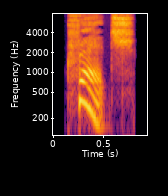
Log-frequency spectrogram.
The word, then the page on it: kvetch: British English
